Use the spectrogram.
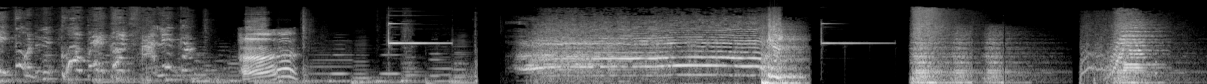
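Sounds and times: high electronic ding: 0:03.9 - 0:04.6.

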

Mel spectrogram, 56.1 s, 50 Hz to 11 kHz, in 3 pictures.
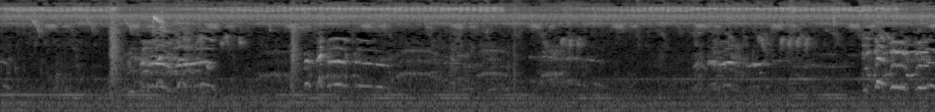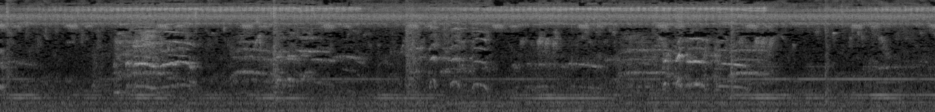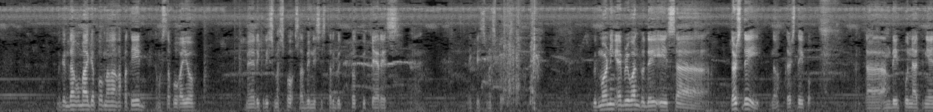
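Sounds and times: steady high-pitched tone: 0:32.8 - 0:56.0.

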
